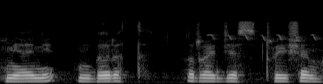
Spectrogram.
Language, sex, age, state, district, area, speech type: Kashmiri, male, 18-30, Jammu and Kashmir, Bandipora, rural, read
